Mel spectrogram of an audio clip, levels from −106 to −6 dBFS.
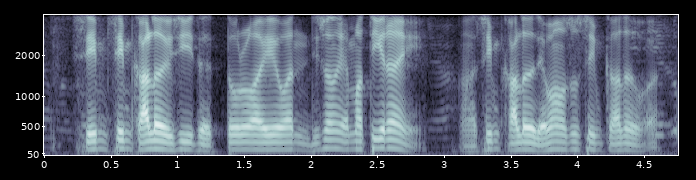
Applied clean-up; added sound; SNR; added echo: none; none; none; none.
